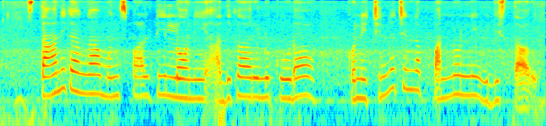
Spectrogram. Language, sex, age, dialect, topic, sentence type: Telugu, female, 25-30, Central/Coastal, banking, statement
